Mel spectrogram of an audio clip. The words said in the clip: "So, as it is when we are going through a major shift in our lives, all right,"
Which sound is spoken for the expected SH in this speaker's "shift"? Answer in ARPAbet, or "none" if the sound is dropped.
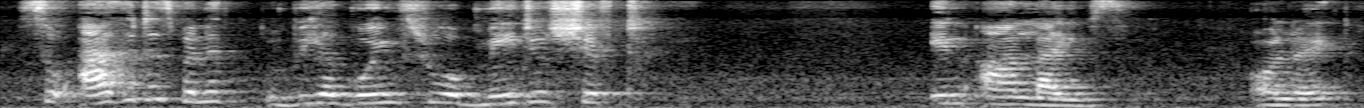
SH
